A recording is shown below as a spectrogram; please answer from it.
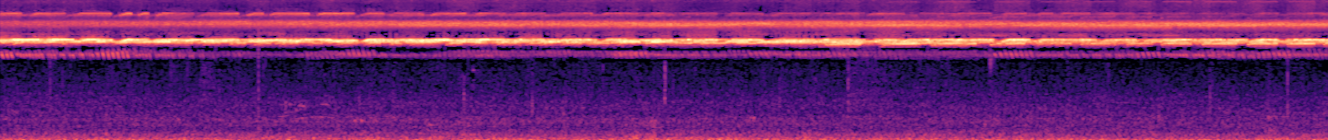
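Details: Insects singing through a summer night, a constant shimmering wall of high, buzzy trills at several pitches. Scattered faint clicks and a steady low outdoor murmur lie underneath.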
